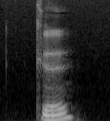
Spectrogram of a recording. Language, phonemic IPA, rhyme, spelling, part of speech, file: French, /kə/, -ə, que, conjunction / pronoun, Fr-que.ogg
- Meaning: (conjunction) 1. that (introduces a subordinate noun clause and connects it to its parent clause) 2. Substitutes for another, previously stated conjunction 3. when, no sooner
